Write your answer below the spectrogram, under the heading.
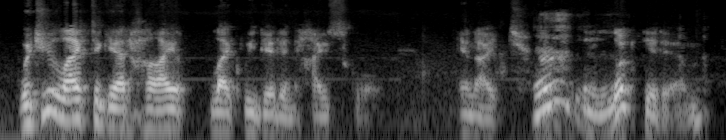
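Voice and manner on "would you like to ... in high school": mock calm voice, lower and quieter. Retelling what the man behind the booth said to her, the speaker imitates a calm voice. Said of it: "And he calmly says".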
